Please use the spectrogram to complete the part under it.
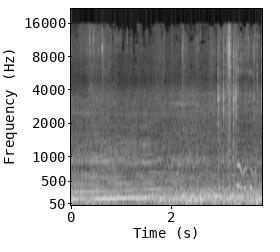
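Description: A Ferrari California T engine drones loudly and steadily from inside the cabin as the car drives along winding mountain roads, with road roar and faint speech beneath.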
